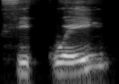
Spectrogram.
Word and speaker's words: fiquei: Você faz fiquei ou fiquei. Fiquei, certo? Ou seja, a letra U não é pronunciada.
